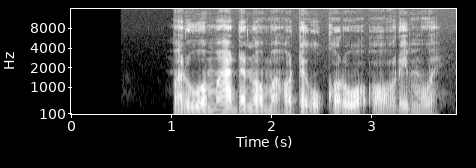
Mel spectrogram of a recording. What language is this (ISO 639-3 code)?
kik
